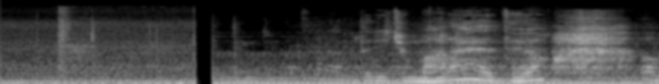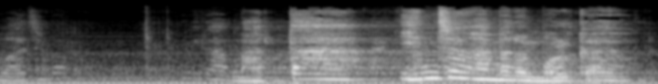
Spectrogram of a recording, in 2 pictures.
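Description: Music plays from a car radio.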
